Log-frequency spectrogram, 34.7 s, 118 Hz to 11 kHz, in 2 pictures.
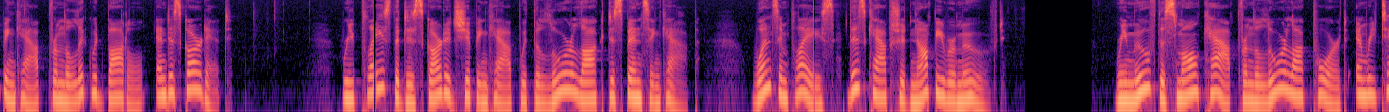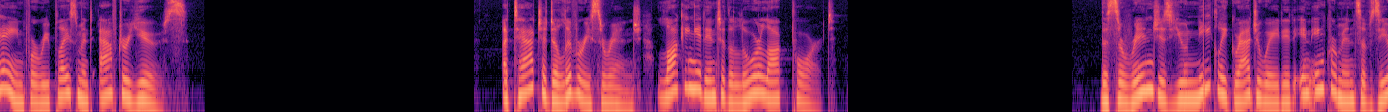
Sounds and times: Speech: 0.0s - 2.9s, 4.3s - 8.7s, 9.4s - 12.6s, 14.0s - 19.8s, 23.7s - 27.8s, 31.2s - 34.7s.

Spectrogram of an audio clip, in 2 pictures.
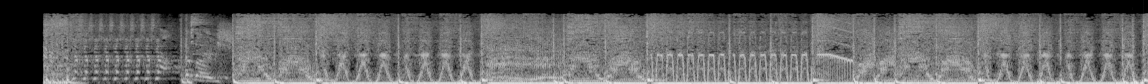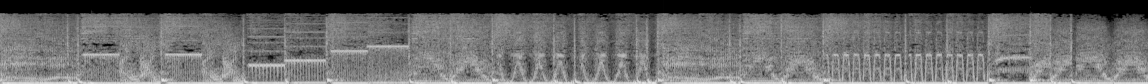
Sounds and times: Dubstep: 0.4s - 22.9s.

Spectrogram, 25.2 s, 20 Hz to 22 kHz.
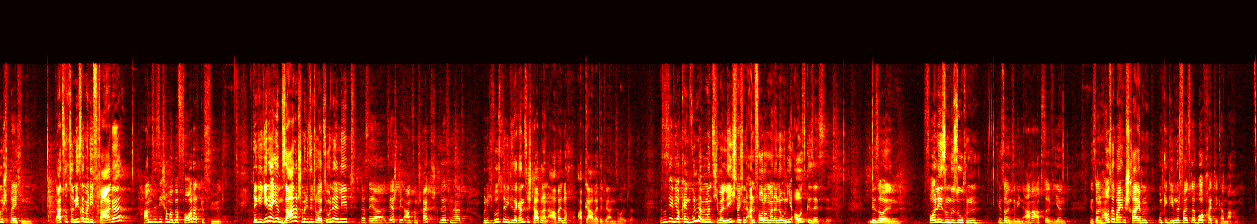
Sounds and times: Speech: 0.0s - 16.7s, 17.4s - 24.9s.

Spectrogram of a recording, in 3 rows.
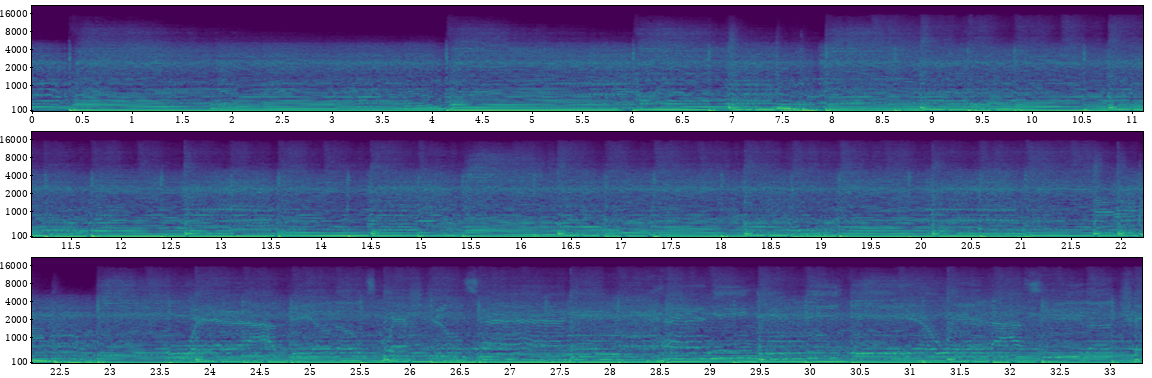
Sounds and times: Music: 0.0s - 33.3s.

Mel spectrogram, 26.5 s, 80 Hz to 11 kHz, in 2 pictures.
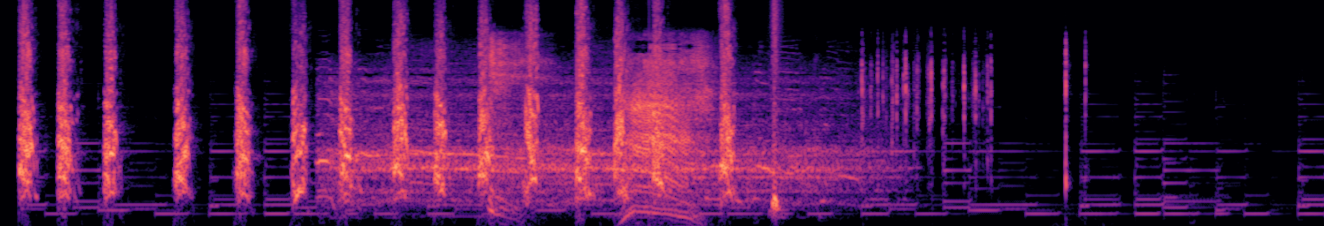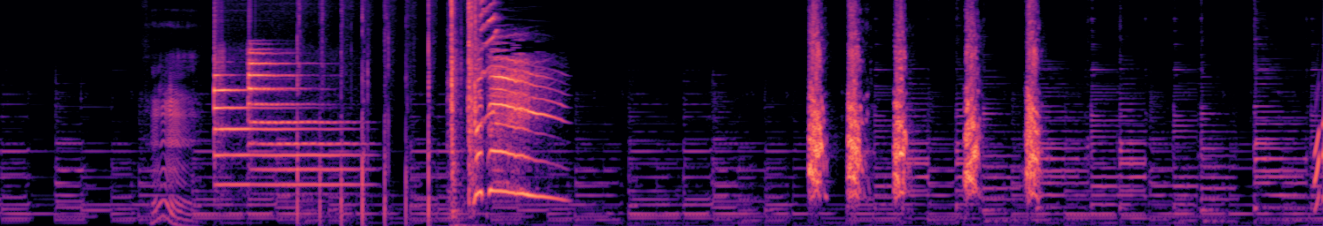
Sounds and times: Bark: 0.2s - 7.4s, 21.3s - 23.7s
Music: 0.2s - 26.4s.

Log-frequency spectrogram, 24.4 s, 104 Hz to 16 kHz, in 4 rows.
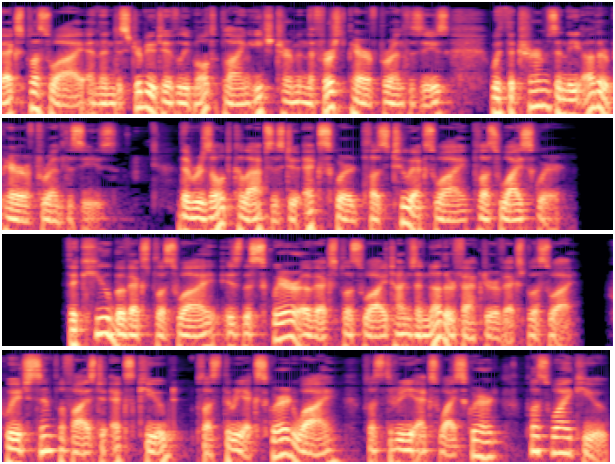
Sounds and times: Speech synthesizer: 0.0s - 7.3s, 8.0s - 11.8s, 13.0s - 24.4s.

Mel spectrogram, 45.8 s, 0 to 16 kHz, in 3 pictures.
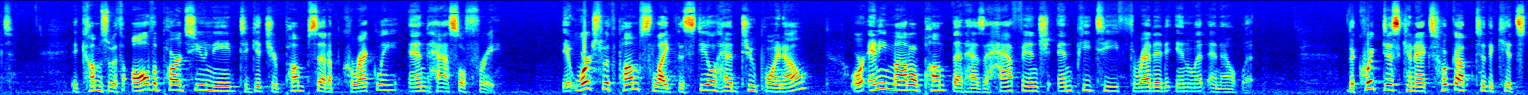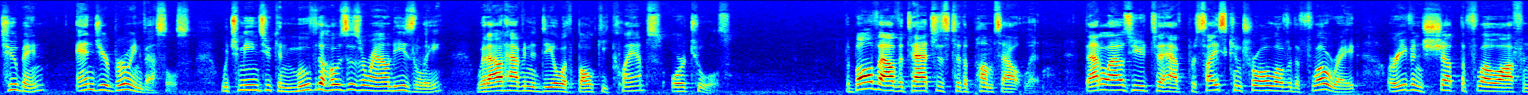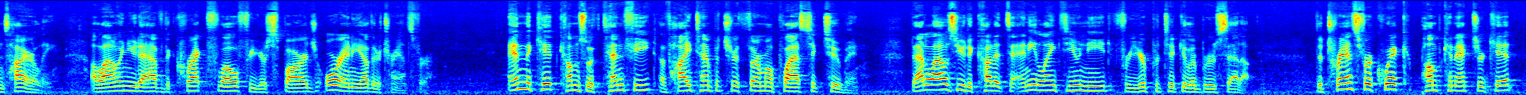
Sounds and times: Speech: 0.0s - 5.0s, 5.6s - 12.7s, 13.5s - 22.6s, 23.7s - 34.9s, 35.6s - 45.8s.

